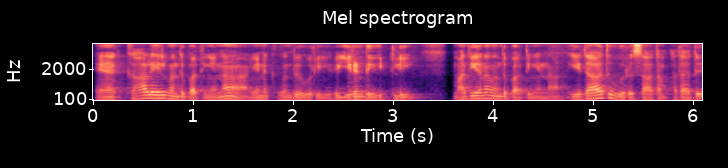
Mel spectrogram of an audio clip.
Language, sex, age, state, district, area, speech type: Tamil, male, 18-30, Tamil Nadu, Salem, rural, spontaneous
